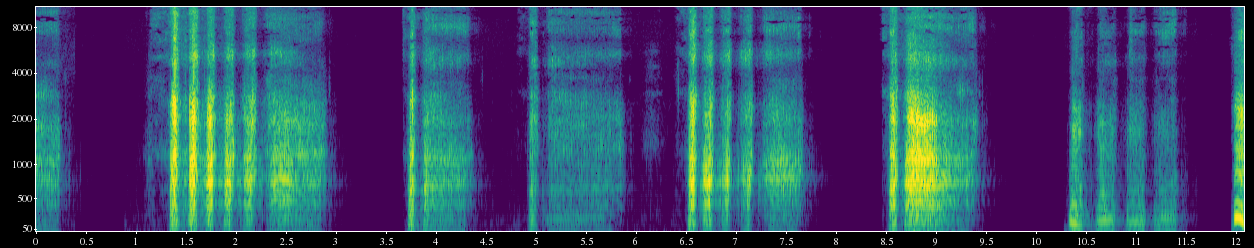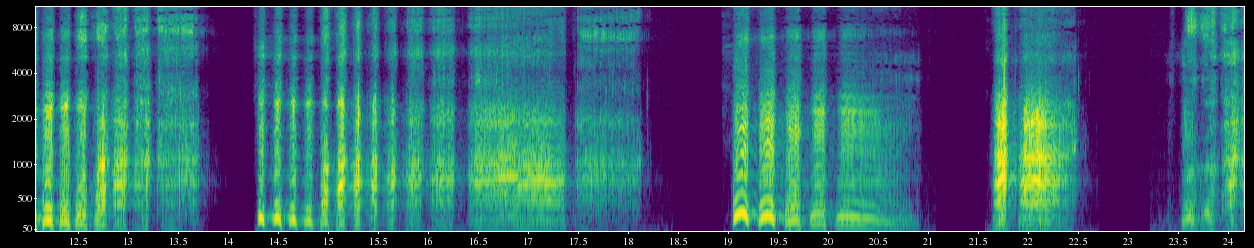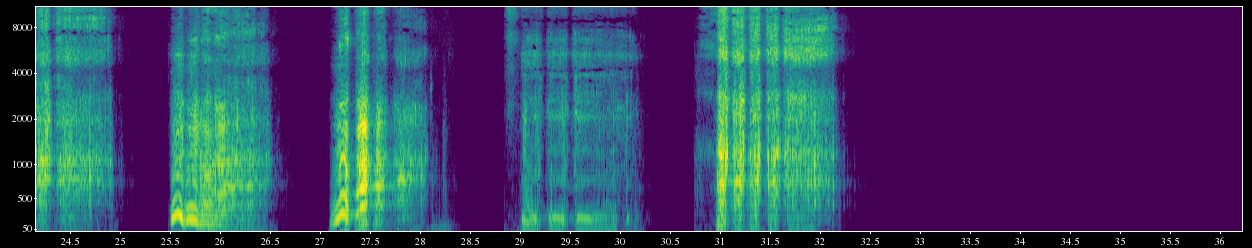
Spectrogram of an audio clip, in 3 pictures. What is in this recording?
Someone asked for evil laughs, so I made with the evil. Um, ta da?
